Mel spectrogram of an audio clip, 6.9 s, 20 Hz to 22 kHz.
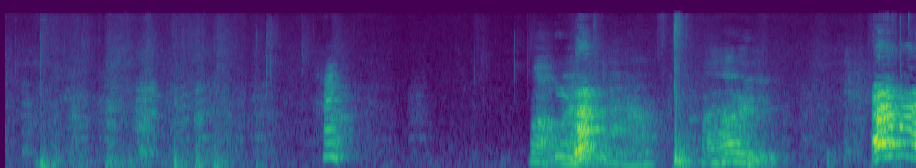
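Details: A male husky complains after his family leaves, as he does daily even for 10 minutes, with loud, wavering, yodel-like howls that rise and fall in pitch.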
